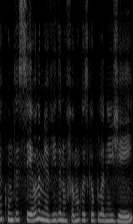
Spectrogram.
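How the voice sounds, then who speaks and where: A woman's voice comes through in a bright, sharp tone. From southern Brazil, Rio Grande do Sul. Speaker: marketing entrepreneur. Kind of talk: interview podcast.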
